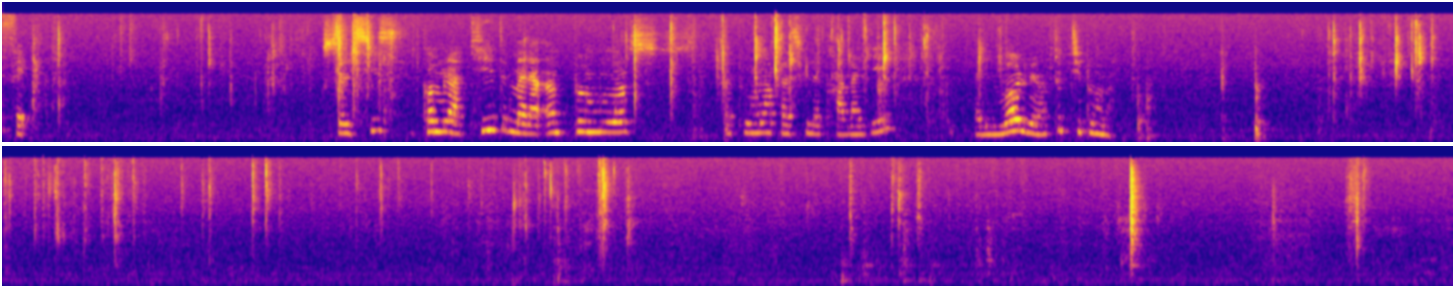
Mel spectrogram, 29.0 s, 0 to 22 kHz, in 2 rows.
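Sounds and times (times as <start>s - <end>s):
foil wrapper crinkling: 0.1s - 4.2s, 6.2s - 10.7s, 13.2s - 17.4s, 18.0s - 20.9s, 27.9s - 28.2s
foil wrapper snapping: 6.3s - 10.0s, 13.2s - 17.4s, 18.0s - 20.8s, 28.0s - 28.2s.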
